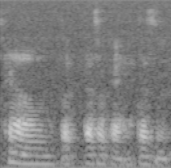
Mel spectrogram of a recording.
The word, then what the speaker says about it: Köln: You pronounce it Köln.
